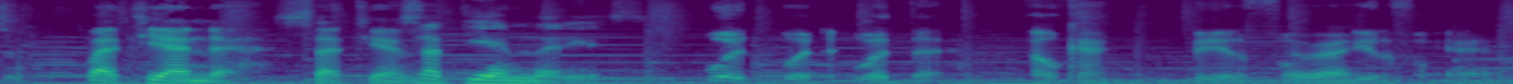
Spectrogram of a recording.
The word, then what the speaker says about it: Satyender: Satiende, is that how you pronounce it? Satiend. Satiender.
